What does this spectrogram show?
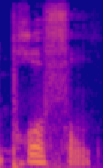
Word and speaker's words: profond: Final D not pronounced. Peu profond.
